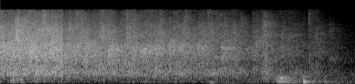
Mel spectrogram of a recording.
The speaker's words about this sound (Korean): 네, 손 내리시고 박수 한번 치세요.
